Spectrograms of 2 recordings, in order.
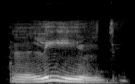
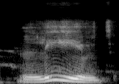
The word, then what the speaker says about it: lived: Lived. Lived. It's not lived, right? It's lived. So you pronounce the sound d.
